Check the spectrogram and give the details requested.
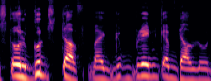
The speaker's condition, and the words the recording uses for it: Cerebral palsy. When people meet me for the first time, they always ask, "Are you drunk?"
